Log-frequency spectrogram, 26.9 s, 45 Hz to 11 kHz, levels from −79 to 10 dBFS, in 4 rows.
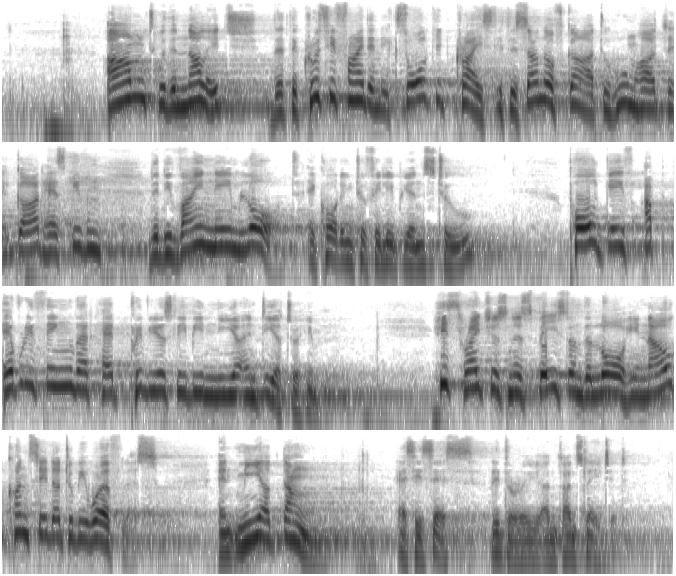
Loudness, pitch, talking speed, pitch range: -16 LUFS, 185 Hz, 140 wpm, 165-215 Hz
